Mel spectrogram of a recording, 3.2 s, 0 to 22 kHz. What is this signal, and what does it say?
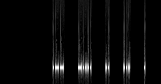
Morse code, heard as a keyed tone, about 52 wpm, spaced as for 24 wpm, 700 Hz. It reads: W6ISE
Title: USA Call Signs - 5 Characters - 4x Character Spacing - 50wpm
